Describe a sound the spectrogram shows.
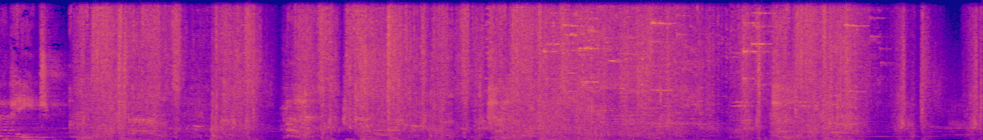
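Video game combat sounds and spell effects burst and clash.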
